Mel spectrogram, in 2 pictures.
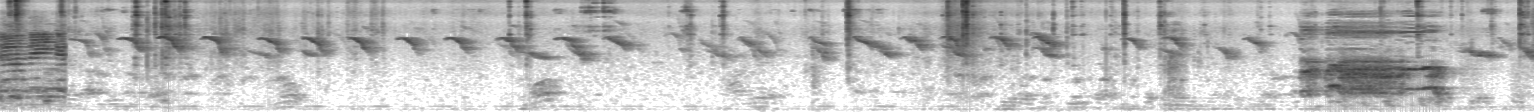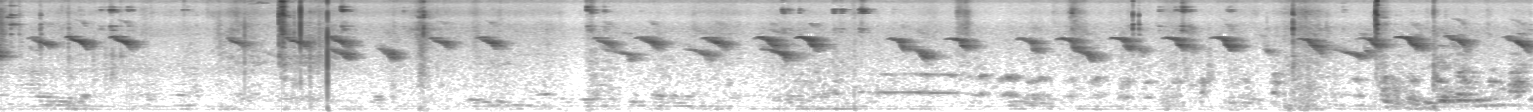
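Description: Birds chirping over and over in short falling chirps, several a second, with one louder call lasting about a second around the middle.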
